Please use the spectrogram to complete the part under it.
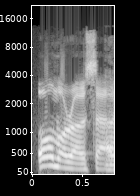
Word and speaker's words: Omarosa: I think we have established it's Omarosa, not Omarosa. – Yeah, I was right. – Like back in the day, it's Omarosa.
